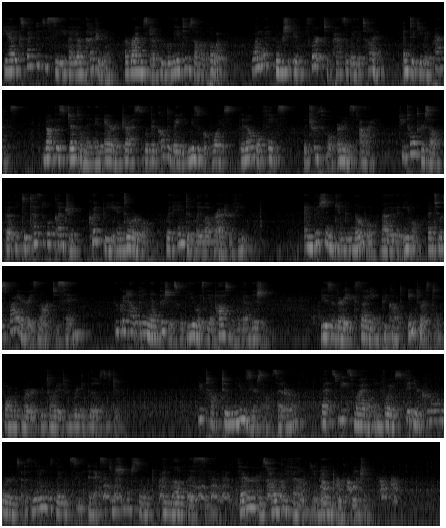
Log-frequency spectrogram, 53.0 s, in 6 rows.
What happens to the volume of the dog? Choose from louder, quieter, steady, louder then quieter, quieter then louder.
steady.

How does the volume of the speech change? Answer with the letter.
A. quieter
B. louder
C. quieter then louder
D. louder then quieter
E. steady
E.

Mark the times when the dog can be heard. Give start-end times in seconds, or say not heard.
46.0-52.1.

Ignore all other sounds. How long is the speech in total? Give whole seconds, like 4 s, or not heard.
48 s.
